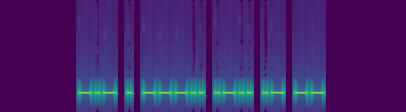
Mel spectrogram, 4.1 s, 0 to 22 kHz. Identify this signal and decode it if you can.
Morse code, heard as a keyed tone, about 30 wpm, 700 Hz. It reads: KE8LAM
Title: USA Call Signs - 6 Characters - 2x Character Spacing - 30wpm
